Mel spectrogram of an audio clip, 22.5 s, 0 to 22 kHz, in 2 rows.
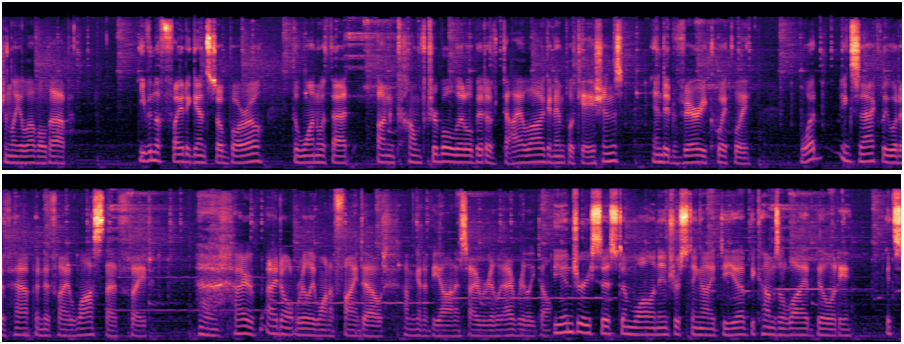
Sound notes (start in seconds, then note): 13.7 sigh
